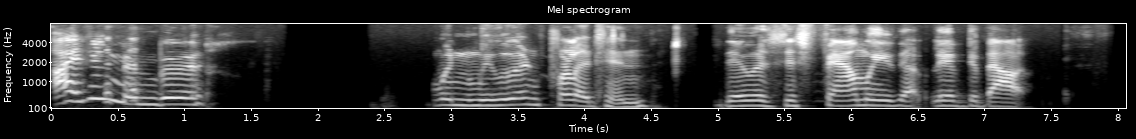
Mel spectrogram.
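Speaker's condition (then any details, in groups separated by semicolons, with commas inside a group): Cerebral palsy; since birth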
